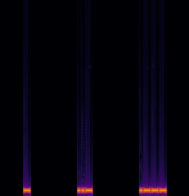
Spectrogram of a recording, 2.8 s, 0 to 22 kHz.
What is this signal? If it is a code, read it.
Morse code, heard as a keyed tone, about 40 wpm, spaced as for 11 wpm, 700 Hz. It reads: TUJ
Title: USA Call Signs - 8x Character Spacing - 40wpm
